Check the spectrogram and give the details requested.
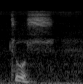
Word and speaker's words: tous: et un verre donc lorsque tous se place devant un verre le s final se prononce donc c'est une question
